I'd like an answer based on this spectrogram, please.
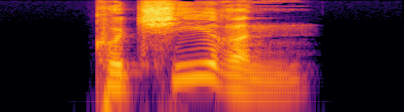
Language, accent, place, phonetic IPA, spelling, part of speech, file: German, Germany, Berlin, [kʊˈt͡ʃiːʁən], kutschieren, verb, De-kutschieren.ogg
- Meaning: to drive: 1. to ride a carriage, to go by carriage 2. to go by car, to drive a car, etc 3. to drive (a carriage) 4. to convey someone by carriage 5. to convey someone by car, etc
